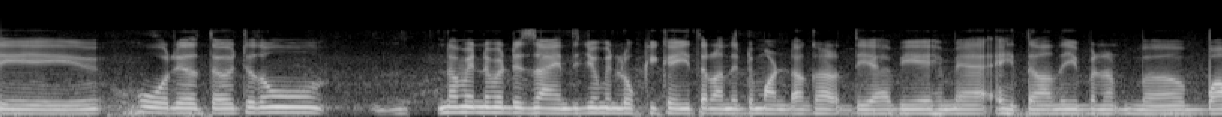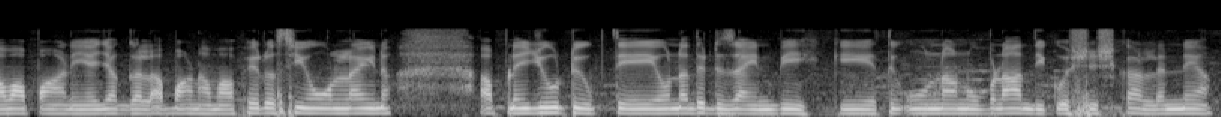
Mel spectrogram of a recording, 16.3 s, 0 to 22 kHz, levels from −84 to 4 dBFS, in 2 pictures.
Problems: none marked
